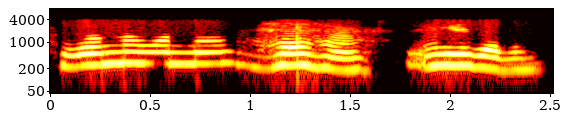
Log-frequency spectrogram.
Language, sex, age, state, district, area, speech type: Bengali, female, 18-30, West Bengal, Dakshin Dinajpur, urban, conversation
